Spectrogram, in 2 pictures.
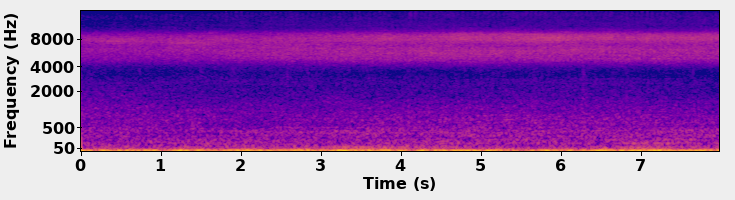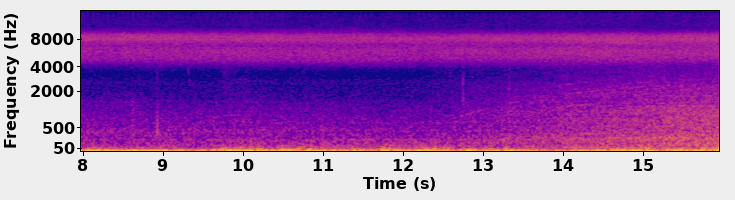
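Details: Summer cicadas singing at 2 PM on 28 July 2021 in a suburban neighbourhood of Nisshin city, near Nagoya, Aichi Prefecture, Japan: a steady, dense high hiss that never pauses, over a low rumble of traffic and street noise.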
